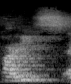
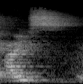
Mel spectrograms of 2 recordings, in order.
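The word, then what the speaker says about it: Haris (χάρις): It's spelled with a K, but it's pronounced Haris. Everybody say Haris.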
